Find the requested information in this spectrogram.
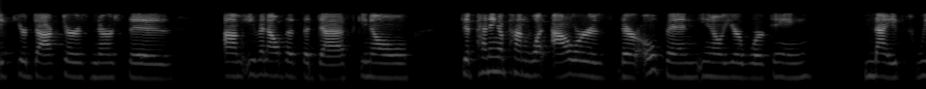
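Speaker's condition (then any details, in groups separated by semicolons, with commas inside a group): No condition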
